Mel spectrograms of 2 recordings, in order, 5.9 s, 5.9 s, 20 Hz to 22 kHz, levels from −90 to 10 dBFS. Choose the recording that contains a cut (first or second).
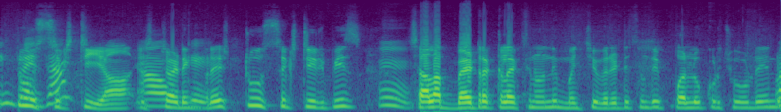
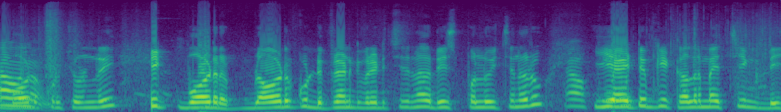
second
